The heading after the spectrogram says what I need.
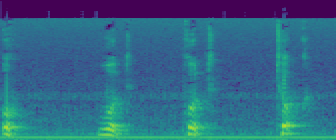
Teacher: Part of the tongue nearer to center than to back is raised just above the half-closed position.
